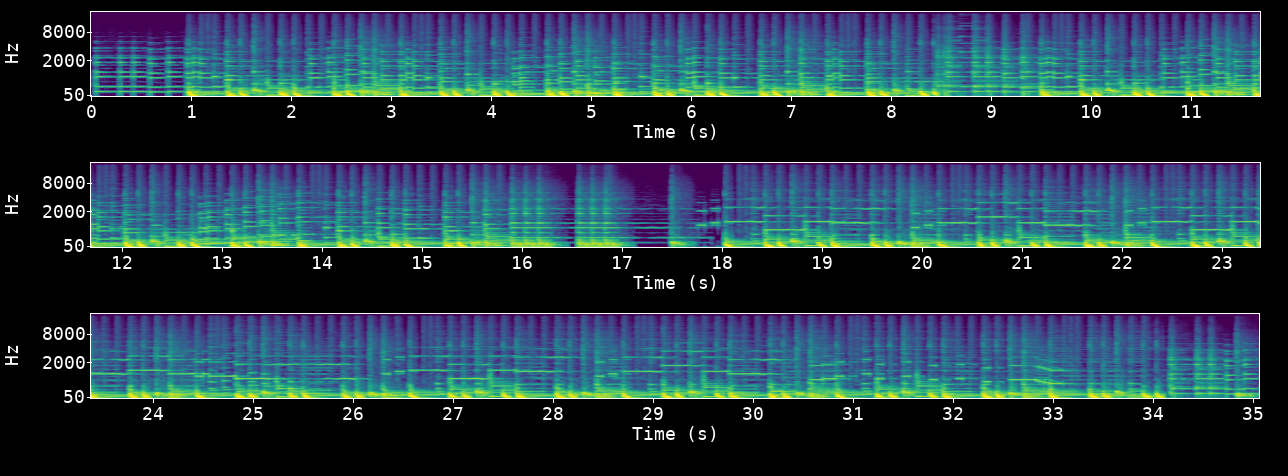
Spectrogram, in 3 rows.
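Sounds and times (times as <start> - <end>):
YM2612 FM synthesizer chip music: 1.0 - 17.2, 17.8 - 35.0.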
